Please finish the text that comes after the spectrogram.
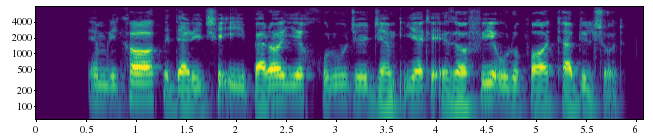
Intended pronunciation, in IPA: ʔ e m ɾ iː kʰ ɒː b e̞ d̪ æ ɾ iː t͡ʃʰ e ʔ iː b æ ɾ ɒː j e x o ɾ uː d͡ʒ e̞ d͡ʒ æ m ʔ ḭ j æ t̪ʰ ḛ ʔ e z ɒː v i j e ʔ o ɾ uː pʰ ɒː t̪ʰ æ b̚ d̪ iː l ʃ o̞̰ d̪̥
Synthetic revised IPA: ʔ e m ɾ iː kʰ ɒː b e̞ d̪ æ ɾ iː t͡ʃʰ e ʔ iː b æ ɾ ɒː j e x o ɾ uː d͡ʒ e̞ d͡ʒ æ m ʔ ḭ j æ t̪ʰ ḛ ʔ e z ɒː f i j e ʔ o ɾ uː pʰ ɒː t̪ʰ æ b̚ d̪ iː l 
